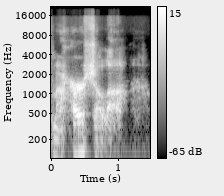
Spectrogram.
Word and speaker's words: Mahershala: so stupid don't you know his name is mahershala she didn't clap it out for her she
